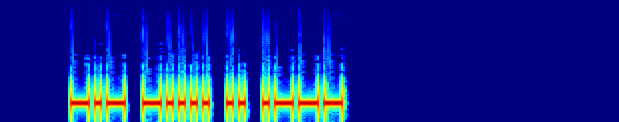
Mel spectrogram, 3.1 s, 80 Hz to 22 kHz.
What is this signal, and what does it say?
Morse code, heard as a keyed tone, about 40 wpm, 700 Hz. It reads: K6IJ
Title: Easy Call Signs Repeated 3x - 40wpm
